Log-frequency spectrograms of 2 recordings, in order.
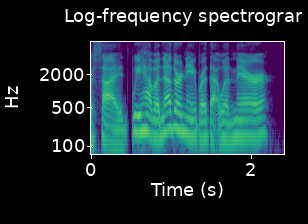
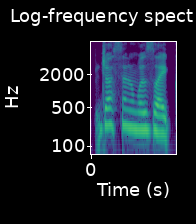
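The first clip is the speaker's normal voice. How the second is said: normal talking voice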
